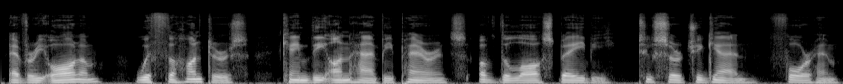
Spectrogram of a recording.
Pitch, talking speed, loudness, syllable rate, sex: 95 Hz, 130 wpm, -18 LUFS, 3.7 syllables/s, male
